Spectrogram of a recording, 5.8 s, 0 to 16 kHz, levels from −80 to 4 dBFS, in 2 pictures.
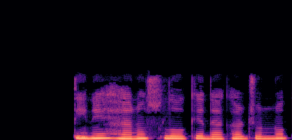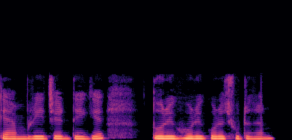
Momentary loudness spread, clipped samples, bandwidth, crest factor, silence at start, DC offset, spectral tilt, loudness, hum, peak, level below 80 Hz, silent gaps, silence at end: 9 LU; under 0.1%; 7.6 kHz; 14 dB; 0.75 s; under 0.1%; -6.5 dB/octave; -16 LUFS; none; -2 dBFS; -58 dBFS; none; 0.2 s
